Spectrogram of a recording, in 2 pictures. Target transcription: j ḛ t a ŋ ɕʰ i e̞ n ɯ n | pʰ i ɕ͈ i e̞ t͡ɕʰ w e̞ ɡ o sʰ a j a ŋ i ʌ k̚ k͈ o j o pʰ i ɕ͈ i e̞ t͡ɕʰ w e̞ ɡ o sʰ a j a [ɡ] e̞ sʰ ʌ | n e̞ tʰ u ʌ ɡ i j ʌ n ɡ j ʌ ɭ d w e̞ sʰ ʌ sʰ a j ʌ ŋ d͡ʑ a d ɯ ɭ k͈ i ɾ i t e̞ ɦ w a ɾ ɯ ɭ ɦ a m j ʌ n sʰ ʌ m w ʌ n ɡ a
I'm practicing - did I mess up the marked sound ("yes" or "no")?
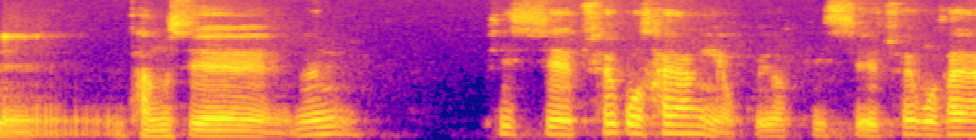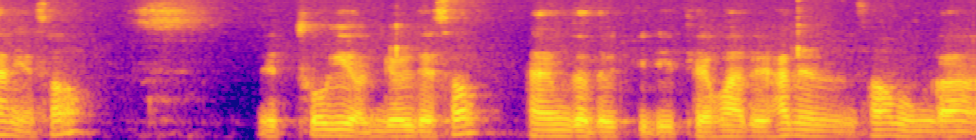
yes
